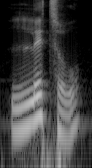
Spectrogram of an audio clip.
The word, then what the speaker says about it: little: Because actually the at the start is a different sound than the at the end. It's slightly different. If you listen to little, you can hear at the start and then tul, so it's different. Little. So it's just the L at the end and in the middle that's changing to a ooh, right?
